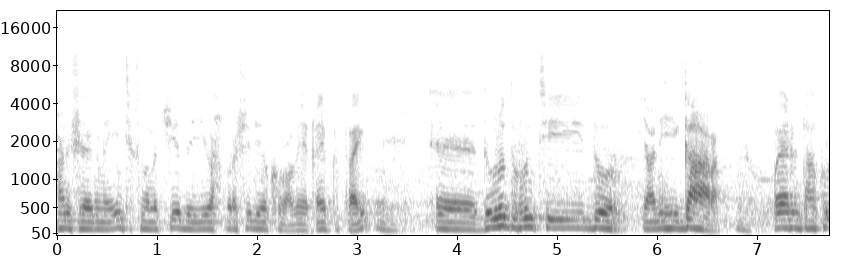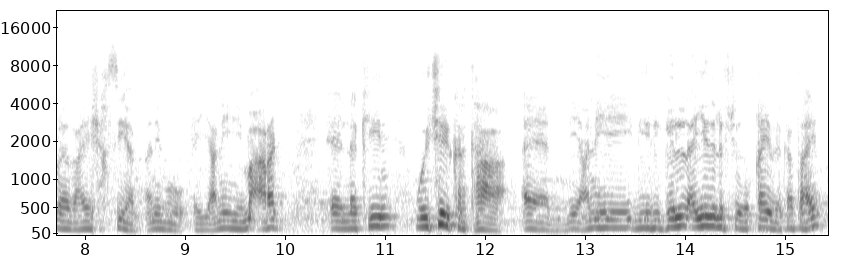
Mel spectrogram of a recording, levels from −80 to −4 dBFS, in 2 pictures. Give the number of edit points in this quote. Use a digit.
0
